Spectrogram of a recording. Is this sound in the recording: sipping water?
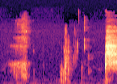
yes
